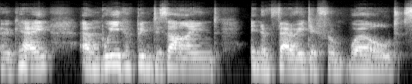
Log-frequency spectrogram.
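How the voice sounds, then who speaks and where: The voice belongs to a woman and sounds somewhat breathy. Her pitch variation is ordinary. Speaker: doctor and breathing coach. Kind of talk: interview.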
